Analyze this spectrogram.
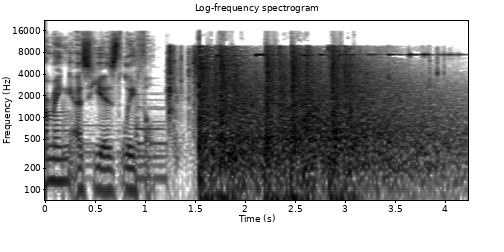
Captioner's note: gun shots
